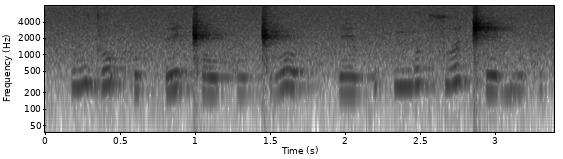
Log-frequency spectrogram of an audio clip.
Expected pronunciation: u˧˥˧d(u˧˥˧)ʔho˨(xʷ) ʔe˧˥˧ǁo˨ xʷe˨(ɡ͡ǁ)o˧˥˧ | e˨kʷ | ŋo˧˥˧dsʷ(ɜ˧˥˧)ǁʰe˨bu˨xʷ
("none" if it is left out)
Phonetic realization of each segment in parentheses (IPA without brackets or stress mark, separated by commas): o˧˥˧, kʷ, ɡ͡ǁ, ɜ˧˥˧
